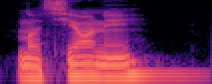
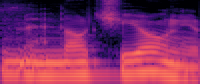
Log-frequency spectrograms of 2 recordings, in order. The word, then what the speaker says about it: Nocioni: Only Andres Nazioni, or he's Nazioni or Nazione? Nazioni, maybe. If it's Italian pronunciation, then it's Nocioni, right?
